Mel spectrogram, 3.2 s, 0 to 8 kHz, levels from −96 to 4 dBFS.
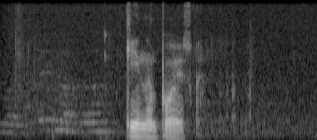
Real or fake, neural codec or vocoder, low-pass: real; none; 7.2 kHz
